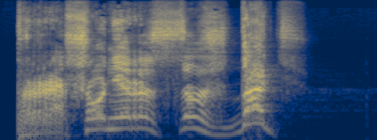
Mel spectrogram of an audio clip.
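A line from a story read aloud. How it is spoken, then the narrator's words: Full-force trembling shout. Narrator (Russian): крикнул за всей силой Евстрат Спиридоныч и задрожал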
